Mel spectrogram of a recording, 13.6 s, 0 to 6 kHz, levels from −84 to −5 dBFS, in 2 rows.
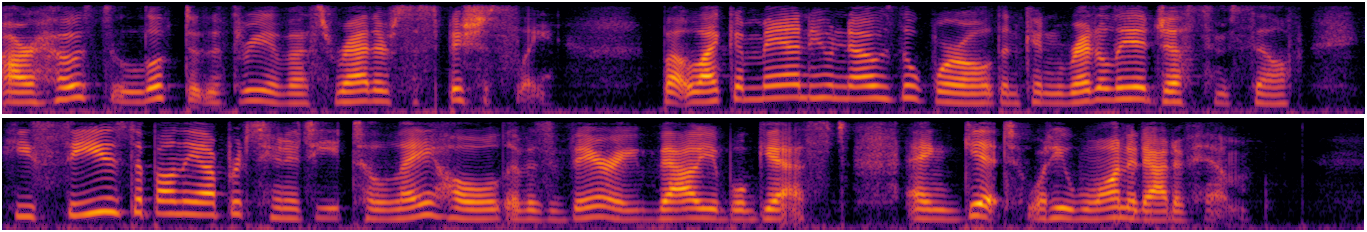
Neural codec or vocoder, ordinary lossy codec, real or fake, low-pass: codec, 16 kHz, 2 kbps, X-Codec, WavLM features, trained on Multilingual LibriSpeech; AAC, 48 kbps; fake; 5.4 kHz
